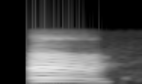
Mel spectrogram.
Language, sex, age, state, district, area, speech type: Manipuri, male, 18-30, Manipur, Kangpokpi, urban, conversation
